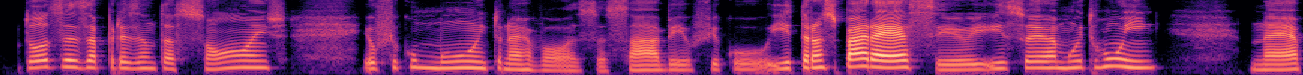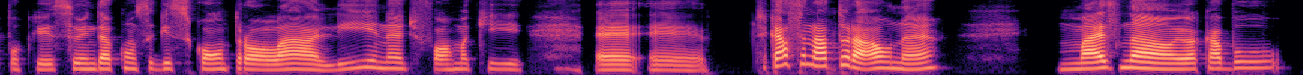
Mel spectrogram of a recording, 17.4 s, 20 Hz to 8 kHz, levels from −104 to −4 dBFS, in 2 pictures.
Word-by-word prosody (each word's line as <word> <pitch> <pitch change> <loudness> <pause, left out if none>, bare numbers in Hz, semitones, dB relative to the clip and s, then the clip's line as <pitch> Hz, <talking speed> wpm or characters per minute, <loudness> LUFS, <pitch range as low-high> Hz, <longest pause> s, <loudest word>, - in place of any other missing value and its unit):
todas 235 +3 -4
as 235 -2 -2
apresentações, 210 +1 -6 0.5
eu 195 - -6
fico 220 +4 -10
muito 215 0 -5
nervosa, 150 -7 -8
sabe. 155 +3 -4
Eu 155 - -12
fico 90 - -14
e 200 - -5
transparece, 230 -2 +6 0.2
isso 195 +5 -7
é 215 0 0
muito 225 +2 -7
ruim, 240 -4 -3 0.6
né, 165 +1 -1
porque, 175 -1 -10
se 185 +2 -6
eu - - -2
ainda 180 0 0
conseguisse 190 -1 -7
controlar 180 -1 +1
ali, 180 +9 -6
né, 200 -1 -3
de 190 - -14
forma 175 +1 -4
que, 175 -2 -13 0.5
eh 160 -1 -1
eh, 150 -3 -9 0.3
ficasse 345 0 +3
natural, 270 - +5
né. 185 +3 -2 0.8
Mas 195 +5 +4
não, 205 -5 +6
eu 180 - +2
acabo 215 +4 -4
195 Hz, 130 wpm, -22 LUFS, 170-220 Hz, 0.8 s, transparece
